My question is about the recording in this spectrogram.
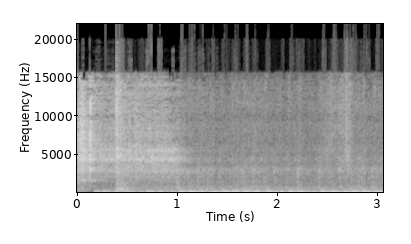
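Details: TVS 110cc motorcycle engine after timing chain adjustment to cure excess engine noise: starts quickly and settles into a steady, even low thump at idle.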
